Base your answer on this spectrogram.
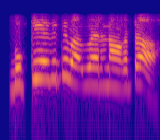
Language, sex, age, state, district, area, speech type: Malayalam, female, 45-60, Kerala, Wayanad, rural, conversation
